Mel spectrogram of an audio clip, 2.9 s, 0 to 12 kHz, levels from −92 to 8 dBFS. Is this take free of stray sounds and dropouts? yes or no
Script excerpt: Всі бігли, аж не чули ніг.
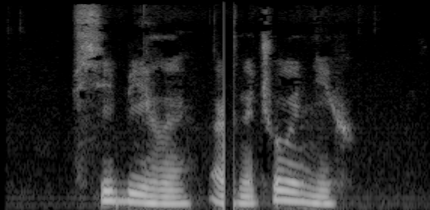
no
